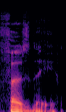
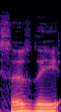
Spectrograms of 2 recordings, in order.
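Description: First: It begins with an f sound, London style. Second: It begins with a th sound, standard English.

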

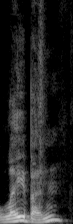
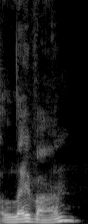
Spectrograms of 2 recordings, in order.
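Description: First: The middle consonant is a b sound. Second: The middle consonant is a v sound.

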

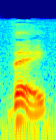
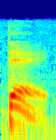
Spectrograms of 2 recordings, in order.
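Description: First: The word begins with a th sound. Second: The word begins with a d sound. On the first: "the TH sound" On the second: "is replaced by a D sound"

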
